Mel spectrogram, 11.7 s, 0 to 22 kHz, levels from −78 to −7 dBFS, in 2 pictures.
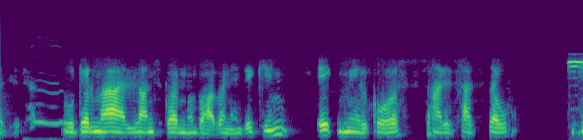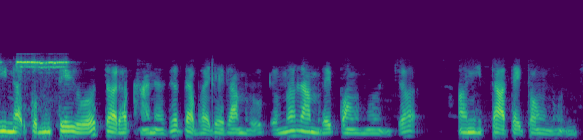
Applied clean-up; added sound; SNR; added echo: classical method log-MMSE.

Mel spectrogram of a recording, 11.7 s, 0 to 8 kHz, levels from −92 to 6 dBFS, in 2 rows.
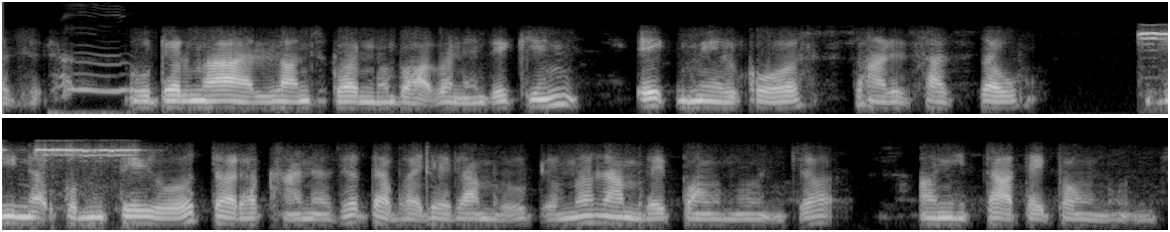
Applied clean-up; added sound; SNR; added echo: none; Dog; 10 dB; none.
